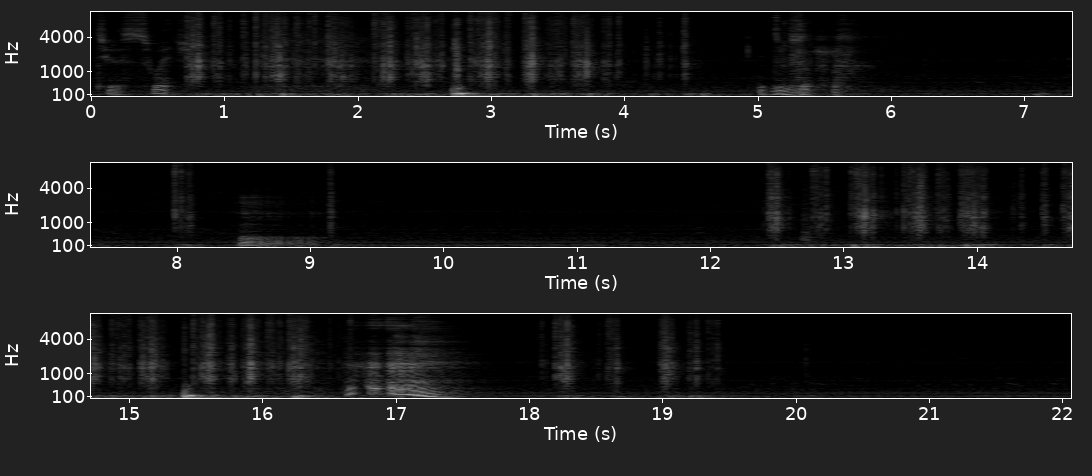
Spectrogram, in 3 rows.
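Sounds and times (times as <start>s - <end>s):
plastic puzzle cube clicking: 0.7s - 4.5s, 12.4s - 16.6s, 18.1s - 19.5s.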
